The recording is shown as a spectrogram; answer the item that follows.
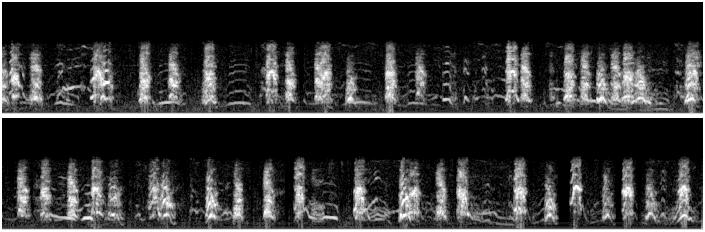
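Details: A Labrador Retriever, noisy when approaching the dog run, barks on and on in quick, even bursts, several each second, with hardly a pause throughout.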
